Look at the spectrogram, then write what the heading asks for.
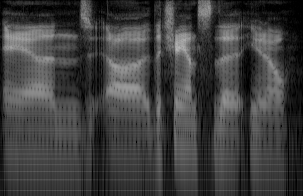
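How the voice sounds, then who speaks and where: Male podcast co-host, bright and smooth, medium pitch, halting casual chat, thinks aloud. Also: little pitch movement. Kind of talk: casual pop culture chat.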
